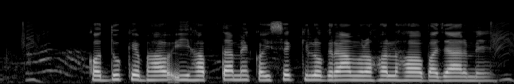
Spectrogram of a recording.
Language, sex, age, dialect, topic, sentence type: Bhojpuri, male, <18, Southern / Standard, agriculture, question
